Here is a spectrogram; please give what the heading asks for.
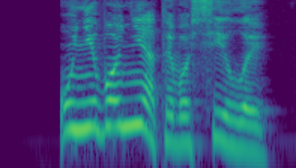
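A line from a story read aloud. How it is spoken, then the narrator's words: Fairy shouting. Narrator (Russian): крикнул один из фейри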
